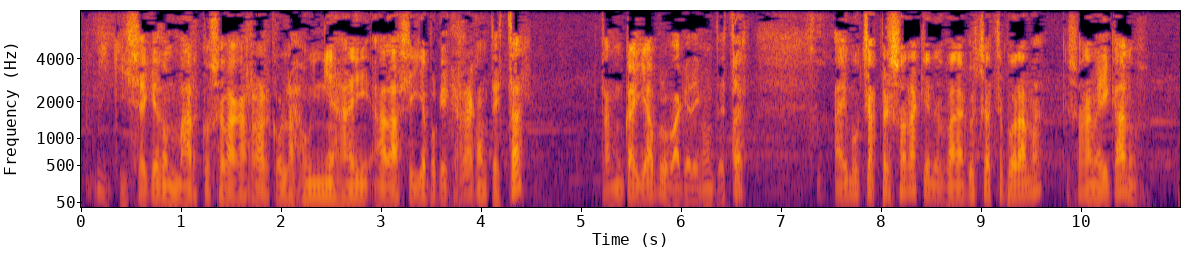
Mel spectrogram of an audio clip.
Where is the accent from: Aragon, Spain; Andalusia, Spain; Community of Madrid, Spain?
Andalusia, Spain; Que yo creo que como andaluces tenemos que... Andaluces, encima, andaluces de aquí.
